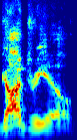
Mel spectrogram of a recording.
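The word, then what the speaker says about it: Gadreel: that interesting it's pronounced godreal god is um yeah i know it's g-a-d but it's it's when you go look at that phonetically how it's pronounced it's god it's a ah sound it's not act it's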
